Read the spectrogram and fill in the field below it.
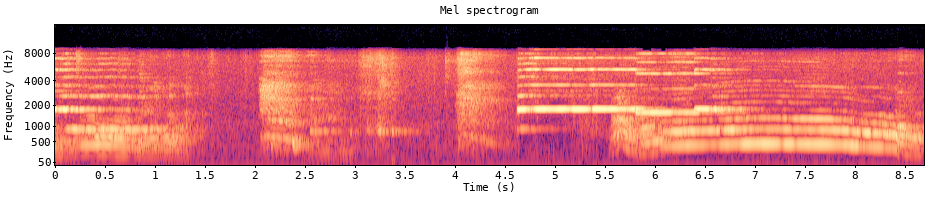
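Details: Dog howling as a recorder is played, opening with a wavering howl, then voices and recorder tones, then a long rising-and-falling howl over the recorder.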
